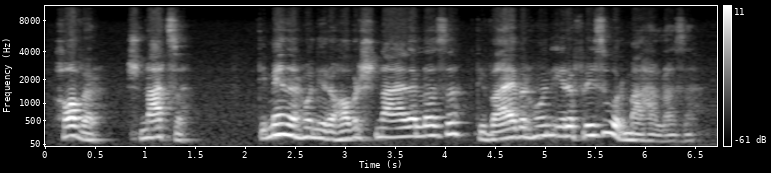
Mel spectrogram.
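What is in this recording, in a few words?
"haj", Hungarian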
